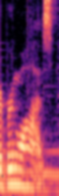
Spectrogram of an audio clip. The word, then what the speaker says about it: brunoise: A really small dice is called a brunoise. Pronounce that S as a Z. It's got an E at the end of the word, a brunoise.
